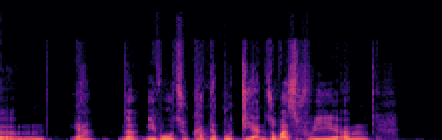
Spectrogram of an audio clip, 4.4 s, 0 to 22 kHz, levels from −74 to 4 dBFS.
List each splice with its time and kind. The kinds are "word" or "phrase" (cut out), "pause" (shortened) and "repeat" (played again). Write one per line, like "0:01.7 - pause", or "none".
none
